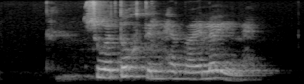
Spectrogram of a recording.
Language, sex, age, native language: Icelandic, female, 11, Icelandic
